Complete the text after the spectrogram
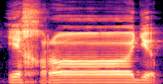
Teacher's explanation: Kho mengeluarkannya seperti mengeluarkan dahak. Ikhraj karena kho dari adnal halki.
